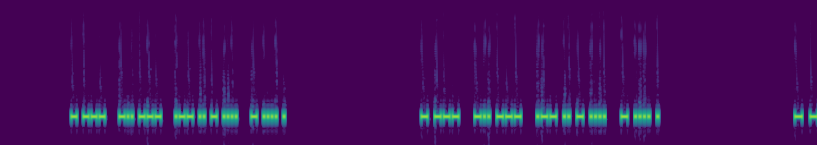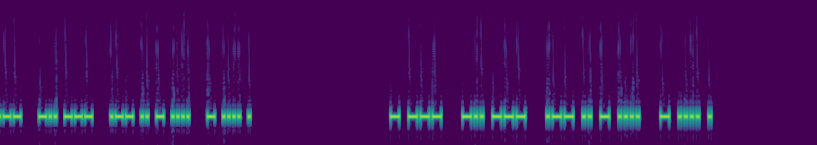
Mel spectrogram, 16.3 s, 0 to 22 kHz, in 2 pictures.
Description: Morse code, heard as a keyed tone, about 52 wpm, 700 Hz. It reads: TO DO WITH THE TO DO WITH THE TO DO WITH THE TO DO WITH THE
